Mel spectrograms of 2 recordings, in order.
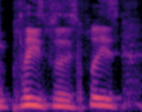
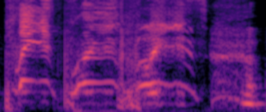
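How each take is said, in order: First: Said in the usual way. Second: Screeched pleas, far higher, in panic; desperate gnome begging. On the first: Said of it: "and as he's screaming". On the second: Acted. Deep gnome begging the fiend for mercy, screeching. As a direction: beg for your life in a shrill squeal. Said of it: "the deep gnome is like".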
